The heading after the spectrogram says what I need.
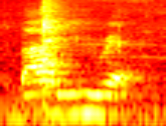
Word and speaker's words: Biuret: I don't think you say BUR, it's just B-I-R. I reckon that big R is the ret part, but it's pronounced Biuret.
